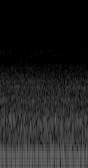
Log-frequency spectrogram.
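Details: Hot tub jet pump motor after replacing its bad capacitor (it had only hummed and the jets on that side didn't work): steady low hum with even water rush, no straining; pump now starts and runs normally.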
